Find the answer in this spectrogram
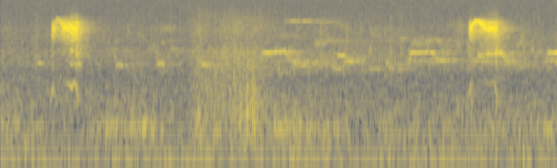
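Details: Begging calls from one or two recently fledged tawny owl (Strix aluco) chicks low on a woodland slope on an evening: two brief, high, wheezy hisses about four seconds apart, over a quiet woodland hush with faint chirps from other birds.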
